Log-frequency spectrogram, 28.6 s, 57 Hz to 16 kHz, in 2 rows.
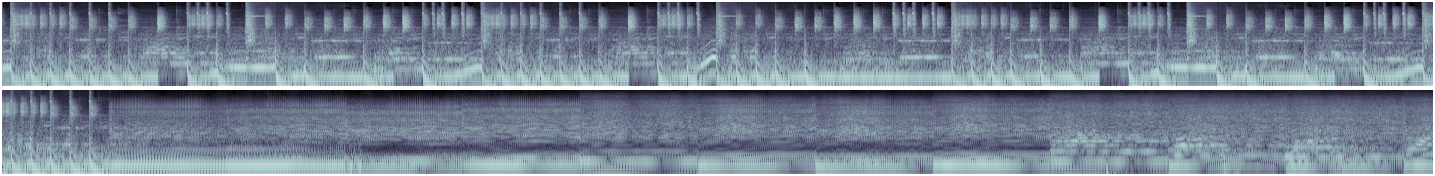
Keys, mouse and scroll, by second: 1.4-2.5 drag, 2.5 scroll down 2, 2.8-5.9 middle drag, 6.3 KP_1, 7.1-7.7 drag, 8.3-11.3 drag, 14.2 KP_7, 15.9 s, 20.5 click, 23.6 click, 24.7-27.3 drag, 27.8-28.6 drag.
